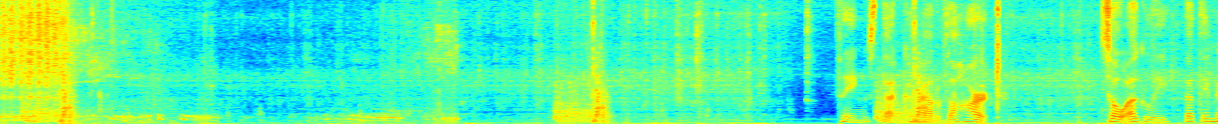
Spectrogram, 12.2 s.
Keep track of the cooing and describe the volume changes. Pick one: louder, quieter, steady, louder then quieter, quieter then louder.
quieter then louder.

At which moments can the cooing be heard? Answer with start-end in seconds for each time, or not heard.
0.0-4.6.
